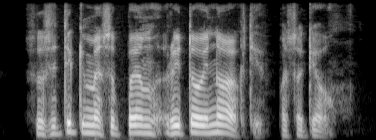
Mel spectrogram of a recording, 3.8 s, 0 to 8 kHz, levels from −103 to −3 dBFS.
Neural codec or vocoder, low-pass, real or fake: none; 7.2 kHz; real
